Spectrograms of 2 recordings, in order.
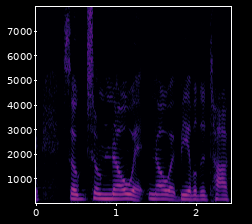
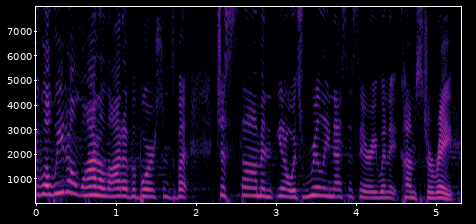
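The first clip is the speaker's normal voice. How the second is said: high, louder imitation of the petitioner; mimicking him, hammed-up and higher; mock young man; 8 semitones higher, 6 dB louder than usual. Speaker imitating the petitioner defending abortion, high and loud. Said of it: "And he tried to say".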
